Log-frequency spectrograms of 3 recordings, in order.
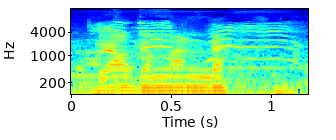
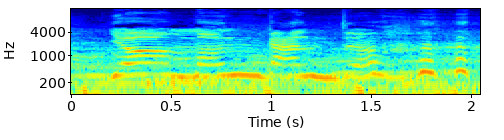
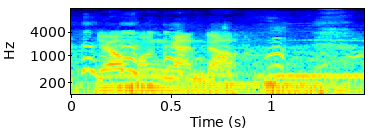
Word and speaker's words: Jormungandr: Yeah, they've changed the buffalo to a Jorgenmunder. Whatever one of them is. No, I wasn't even saying it right. It's your mung. Jormungandr. Jormungandr.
